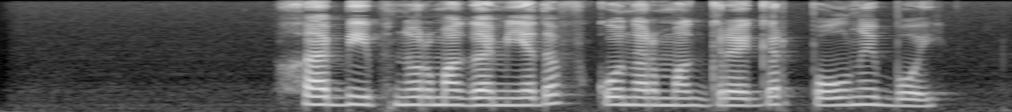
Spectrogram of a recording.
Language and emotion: Russian, neutral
